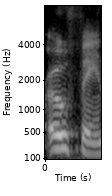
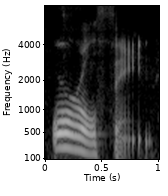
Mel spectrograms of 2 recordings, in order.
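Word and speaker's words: Orl Fane: I've been calling him Oral Fane. And apparently that caused controversy. That's how I say his name because it's really hard to say ORL together.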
